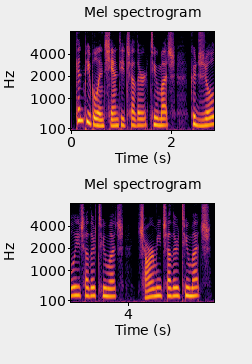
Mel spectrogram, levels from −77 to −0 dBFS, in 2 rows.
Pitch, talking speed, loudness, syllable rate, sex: 225 Hz, 180 wpm, -17 LUFS, 4.8 syllables/s, female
